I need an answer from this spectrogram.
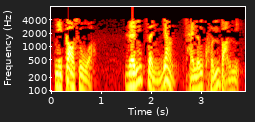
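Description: A man reading the lines of a reproachful, coaxing woman from a scripture story, in a very husky voice over a tinny phone-like line. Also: fairly low pitch, expressive, a little slow, heavily acted. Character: pleading, reproachful woman Delilah.

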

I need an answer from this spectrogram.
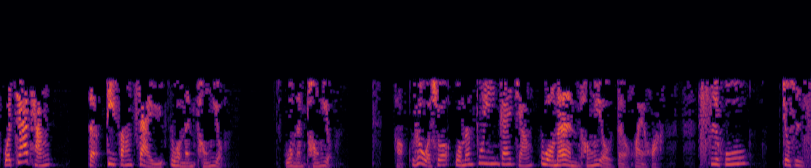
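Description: A woman lectures in a husky, breathy voice, her pitch sitting low but swinging widely as she stresses words. She works through examples step by step, repeats key phrases, and fills pauses with small particles. The sound is thin and phone-like. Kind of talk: recorded logic lecture. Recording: lo-fi, phone-like band.

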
